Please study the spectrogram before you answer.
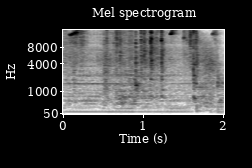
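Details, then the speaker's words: Antique fridge compressor running off a 600 W pure sine wave inverter: steady low hum holds evenly under light handling clatter; compressor running smoothly and fridge getting cold. "running quite nicely that's getting cold oh that's getting freezing excellent i love those old fridges"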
